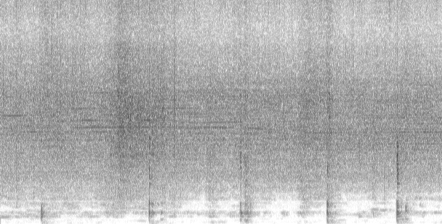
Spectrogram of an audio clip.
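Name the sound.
stir-frying holy basil with bird meat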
